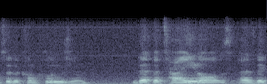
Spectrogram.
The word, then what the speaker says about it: Taino: phonetic form meaning like the word Taino it got three syllables you got thi e and no or you can break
